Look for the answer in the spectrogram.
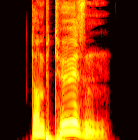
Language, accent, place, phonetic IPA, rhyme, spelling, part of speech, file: German, Germany, Berlin, [dɔmpˈtøːzn̩], -øːzn̩, Dompteusen, noun, De-Dompteusen.ogg
- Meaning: plural of Dompteuse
